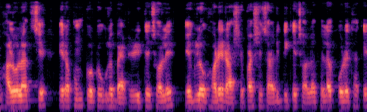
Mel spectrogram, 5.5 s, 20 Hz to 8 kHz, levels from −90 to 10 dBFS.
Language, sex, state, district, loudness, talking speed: Bengali, male, West Bengal, Kolkata, -16 LUFS, 165 wpm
